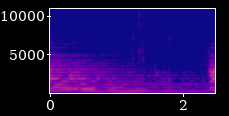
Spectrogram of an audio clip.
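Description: Resonant church bells keep chiming, a dense, sustained ringing that holds steady and fairly loud throughout, with no speech over it.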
